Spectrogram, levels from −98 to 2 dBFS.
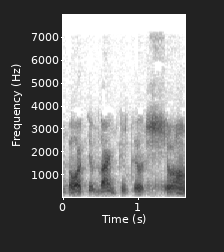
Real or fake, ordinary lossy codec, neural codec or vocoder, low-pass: fake; MP3, 48 kbps; autoencoder, 22.05 kHz, a latent of 192 numbers a frame, VITS, trained on one speaker; 7.2 kHz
